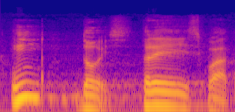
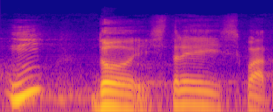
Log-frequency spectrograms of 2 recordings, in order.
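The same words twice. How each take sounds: First: The numbers are counted at a faster pace. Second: The numbers are counted at a slower pace.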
